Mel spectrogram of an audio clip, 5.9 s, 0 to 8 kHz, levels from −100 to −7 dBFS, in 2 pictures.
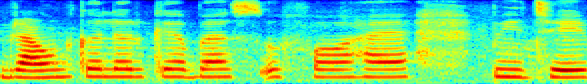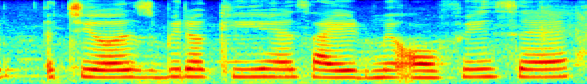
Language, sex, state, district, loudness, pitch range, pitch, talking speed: Hindi, male, Maharashtra, Gondia, -19 LUFS, 255-275 Hz, 265 Hz, 155 wpm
